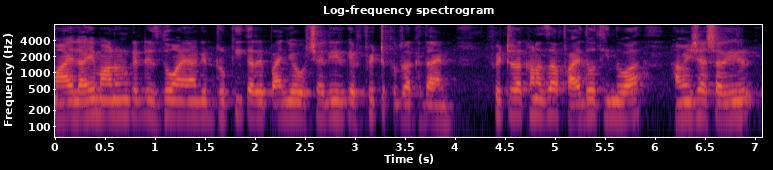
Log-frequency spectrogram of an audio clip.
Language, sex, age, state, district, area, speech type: Sindhi, male, 60+, Uttar Pradesh, Lucknow, urban, spontaneous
